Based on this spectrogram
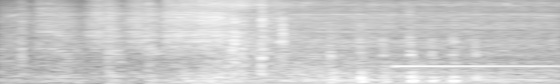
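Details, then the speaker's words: Cheap Copart five-speed manual car with dead battery, started via jump box after checking oil and coolant: catches and settles into steady even run with no knocks or misses, street noise around; healthy, running very well. "to cut this before we continue sounds healthy car is running it's actually running very well"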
